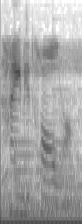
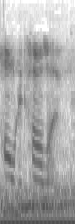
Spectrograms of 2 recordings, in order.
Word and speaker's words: Haunted Hollow: Raised in a place in Georgia called Haunted Holler, which the correct pronunciation would be Haunted Hollow.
